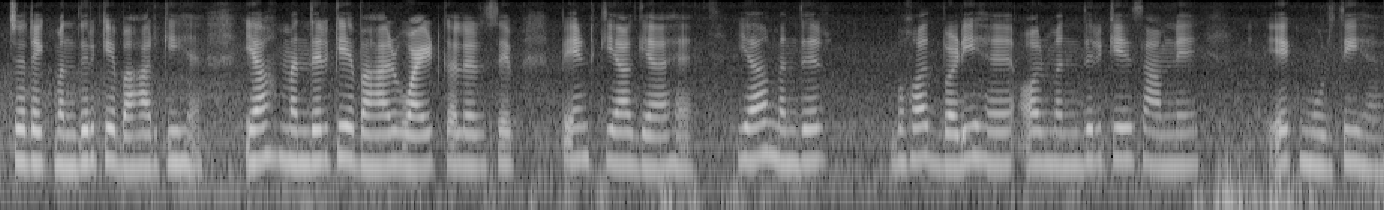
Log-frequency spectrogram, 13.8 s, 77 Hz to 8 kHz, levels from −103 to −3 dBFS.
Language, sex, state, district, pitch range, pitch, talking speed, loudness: Hindi, female, Jharkhand, Jamtara, 205-230 Hz, 220 Hz, 135 wpm, -33 LUFS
